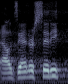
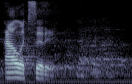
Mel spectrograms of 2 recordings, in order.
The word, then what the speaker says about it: Alex City: more of a native it's not alexander city it's alex city in alex city i'm saying it right so the question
